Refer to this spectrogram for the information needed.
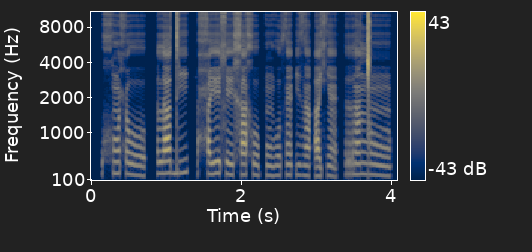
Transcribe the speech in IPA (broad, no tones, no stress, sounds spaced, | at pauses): x õ ħ oː | l a d i | ħ eː ɬ eː x a x oː p õː β o θ ɛ̃ ʔ i ð ã ʔ a ç ɛ̃ | r ã ŋ͡ǀ õː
